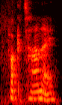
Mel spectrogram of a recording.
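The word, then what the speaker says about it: Whakatāne: Uh w h a k a t t a n e Whakatane.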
